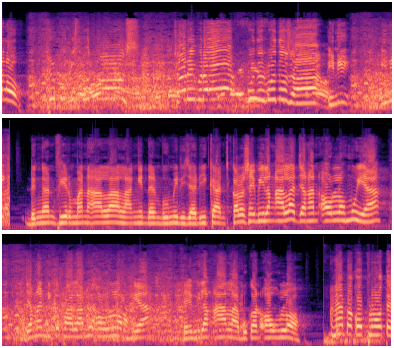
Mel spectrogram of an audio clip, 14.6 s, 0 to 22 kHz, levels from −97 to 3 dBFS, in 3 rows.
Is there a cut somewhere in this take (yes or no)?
yes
